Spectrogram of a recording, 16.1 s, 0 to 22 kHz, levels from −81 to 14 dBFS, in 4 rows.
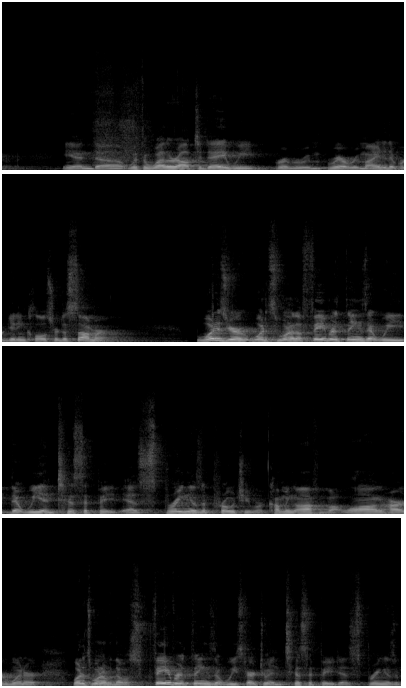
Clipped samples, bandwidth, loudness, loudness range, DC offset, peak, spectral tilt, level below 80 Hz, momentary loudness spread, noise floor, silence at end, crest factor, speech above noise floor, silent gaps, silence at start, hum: under 0.1%; 14 kHz; -29 LUFS; 5 LU; under 0.1%; -12 dBFS; -7 dB/octave; -82 dBFS; 11 LU; -67 dBFS; 0 s; 18 dB; 38 dB; none; 0.6 s; none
